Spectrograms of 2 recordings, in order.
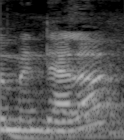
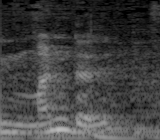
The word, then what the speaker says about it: mandala: mandara is now the mandela is essentially the sanskrit word for circle which um the correct pronunciation of which would be mundal but the anglicized version is what we all go for the mandela artwork traces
